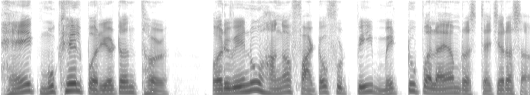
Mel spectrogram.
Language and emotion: Goan Konkani, neutral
